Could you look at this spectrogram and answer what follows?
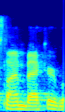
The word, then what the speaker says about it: Steinbaecher: It's close enough, Steinbaecher, but we're good.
